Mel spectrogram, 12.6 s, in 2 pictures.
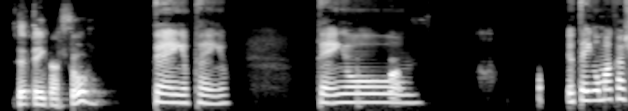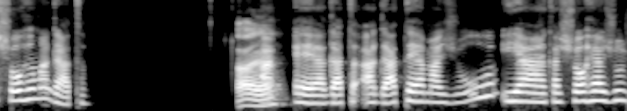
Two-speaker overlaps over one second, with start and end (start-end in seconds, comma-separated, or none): none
